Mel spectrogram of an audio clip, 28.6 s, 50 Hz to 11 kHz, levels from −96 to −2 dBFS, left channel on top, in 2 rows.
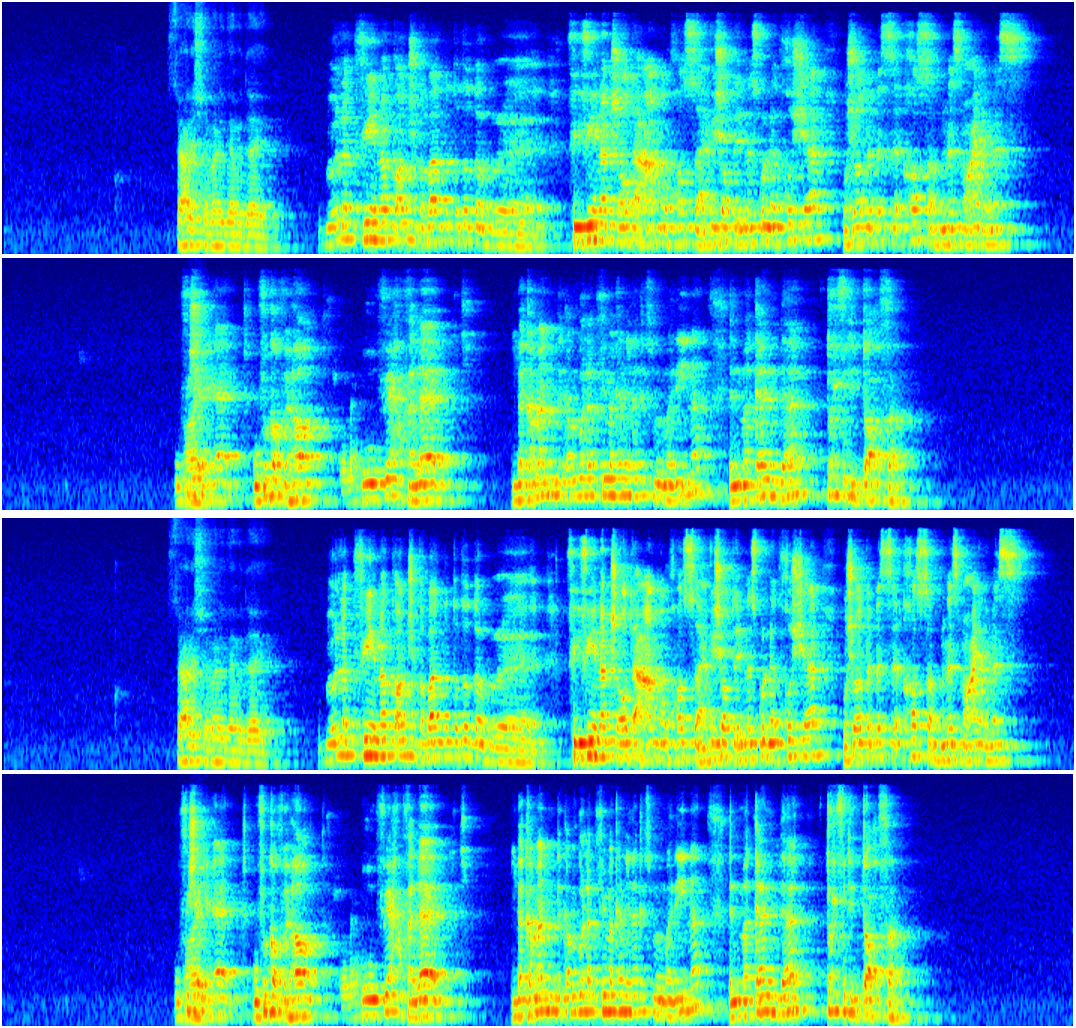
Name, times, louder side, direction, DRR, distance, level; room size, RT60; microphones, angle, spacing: voice 1, 2.3-3.6 12.8-13.1 16.7-17.0 18.8-19.1, equal, 10° left, 2 dB, 0.3 m, -30 dB
voice 2, 4.3-13.6 16.6-18.5 19.1-20.5 21.1-24.9 25.3-26.3, right 2 dB, 85° right, 3 dB, 0.5 m, -26 dB
4.8 x 2.5 x 3.3 m, 0.98 s
head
